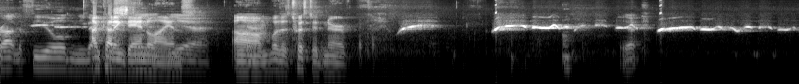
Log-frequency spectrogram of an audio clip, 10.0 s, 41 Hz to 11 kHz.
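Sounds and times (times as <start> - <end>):
speech: 0.0 - 4.8, 7.8 - 8.2
person whistling a melody: 5.0 - 5.5, 6.2 - 9.9.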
